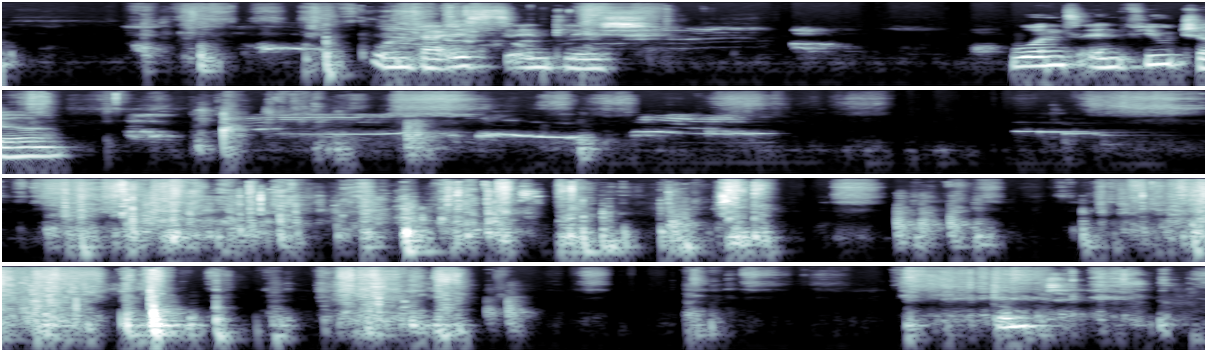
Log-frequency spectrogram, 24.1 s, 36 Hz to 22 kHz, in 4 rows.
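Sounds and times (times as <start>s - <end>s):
packaging torn and crinkled: 12.3s - 15.8s.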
